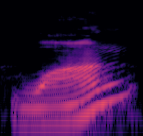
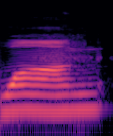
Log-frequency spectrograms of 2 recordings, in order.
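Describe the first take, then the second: First: The pitch starts middle and rises upward. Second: The pitch stays level and high throughout. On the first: "tone two goes middle up" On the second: "tone number one would be"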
